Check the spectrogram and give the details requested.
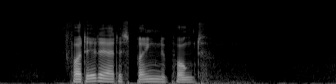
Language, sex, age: Danish, male, 29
